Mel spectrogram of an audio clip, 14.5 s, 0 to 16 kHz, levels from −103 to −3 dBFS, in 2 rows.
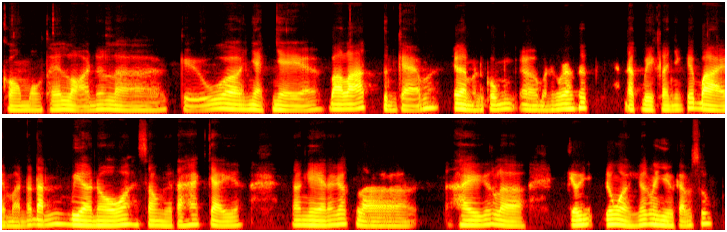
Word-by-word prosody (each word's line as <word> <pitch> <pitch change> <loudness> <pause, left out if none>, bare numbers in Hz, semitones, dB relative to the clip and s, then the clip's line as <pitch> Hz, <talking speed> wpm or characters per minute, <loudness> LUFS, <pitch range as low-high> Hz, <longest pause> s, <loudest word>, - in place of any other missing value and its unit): còn 95 -1 -2
một 95 -1 -5
thể 105 -1 -2
loại 95 -5 -1
nữa 110 +4 -4
là, 95 -4 -4 0.3
kiểu, 100 +6 -4
ơ, 120 -3 +4
nhạc 110 -4 -2
nhẹ, 95 -3 -1 0.2
Ballad, 120 +4 +5 0.2
tình 95 -4 -4
cảm 95 +3 -1
á, 140 - -2 0.2
ý 125 - +6
là 120 - +7
mình 100 -1 -4
cũng 110 +4 -2
ờ, 105 -3 -2
mình 95 0 -6
cũng 110 - -2
rất 125 0 +5
thích, 145 0 0 0.3
đặc - - +1
biệt 105 -2 -1
là 100 - +2
những 100 +1 -5
cái 140 +6 0
bài 100 -6 +5
mà 95 -1 -4
nó 100 +5 -4
đánh 125 +4 +1
piano 110 -1 +4
á, 130 - 0
xong 115 -3 -2
người 100 -1 -5
ta 105 - -1
hát 130 +2 -2
chay 105 0 +1
á, 110 - -6 0.5
nó 120 - -1
nghe 115 -2 +2
nó 115 - -1
rất 135 +1 -2
là 110 -3 +1 0.8
hay, 115 -1 +1
rất 130 +2 -2
là 100 -6 +1 0.4
kiểu 115 - +3 0.3
đúng 130 +1 +4
rồi, 110 -6 +2
rất 130 +2 +1
là 130 - +3
nhiều 110 -3 +1
cảm 105 +1 -2
xúc. 145 +6 -5
110 Hz, 230 wpm, -25 LUFS, 100-120 Hz, 0.8 s, là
